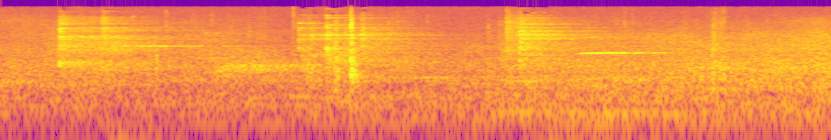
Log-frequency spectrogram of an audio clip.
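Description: A glass door clicks open.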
